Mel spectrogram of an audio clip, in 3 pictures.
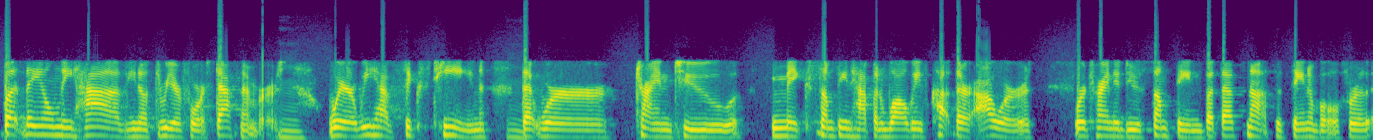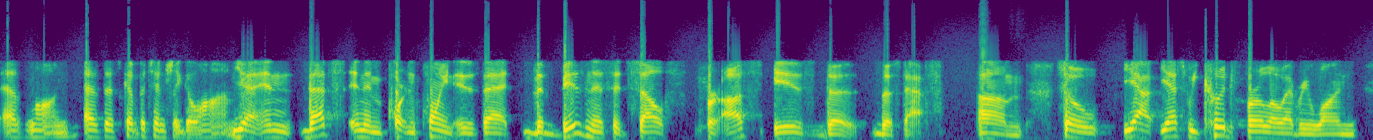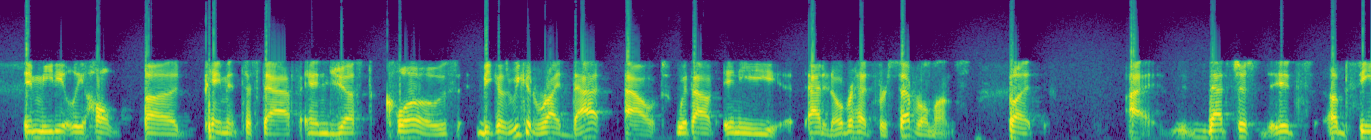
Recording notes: The interviews on this episode were conducted by phone in accordance with public health officials’ social distancing recommendations.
